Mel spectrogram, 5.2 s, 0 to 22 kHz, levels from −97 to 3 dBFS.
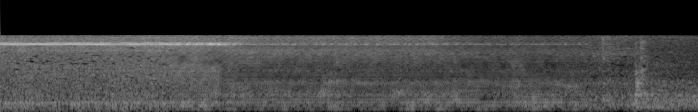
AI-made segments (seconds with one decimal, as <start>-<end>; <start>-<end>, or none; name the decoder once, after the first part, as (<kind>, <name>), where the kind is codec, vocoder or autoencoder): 1.3-4.4 (vocoder, HiFi-GAN)

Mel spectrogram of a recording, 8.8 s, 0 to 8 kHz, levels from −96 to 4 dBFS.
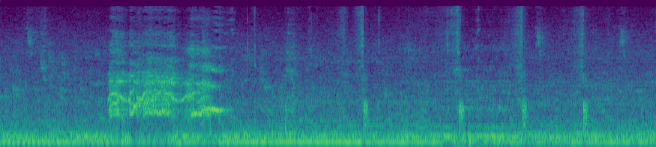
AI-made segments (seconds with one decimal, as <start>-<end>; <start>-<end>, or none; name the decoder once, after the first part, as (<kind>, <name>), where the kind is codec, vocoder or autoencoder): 5.9-6.8 (vocoder, HiFi-GAN)

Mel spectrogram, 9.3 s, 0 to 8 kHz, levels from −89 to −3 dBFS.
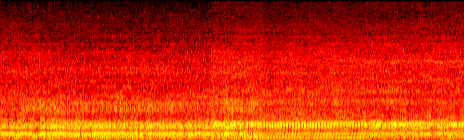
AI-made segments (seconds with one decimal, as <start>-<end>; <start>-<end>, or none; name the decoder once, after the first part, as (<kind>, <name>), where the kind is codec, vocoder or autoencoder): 0.0-4.9 (vocoder, HiFi-GAN); 7.3-9.3

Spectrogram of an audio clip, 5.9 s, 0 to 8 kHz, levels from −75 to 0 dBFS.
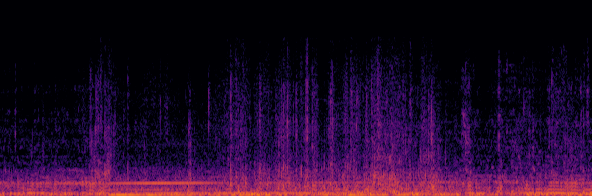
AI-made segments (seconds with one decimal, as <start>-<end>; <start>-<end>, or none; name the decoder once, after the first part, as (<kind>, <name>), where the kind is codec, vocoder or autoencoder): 0.0-1.1 (vocoder, HiFi-GAN); 4.6-5.9

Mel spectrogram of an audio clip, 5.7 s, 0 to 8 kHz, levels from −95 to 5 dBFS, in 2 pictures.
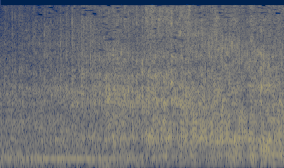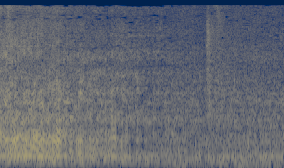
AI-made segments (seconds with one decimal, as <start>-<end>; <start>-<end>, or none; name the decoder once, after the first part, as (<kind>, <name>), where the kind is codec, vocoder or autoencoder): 1.4-4.5 (vocoder, HiFi-GAN)

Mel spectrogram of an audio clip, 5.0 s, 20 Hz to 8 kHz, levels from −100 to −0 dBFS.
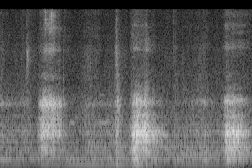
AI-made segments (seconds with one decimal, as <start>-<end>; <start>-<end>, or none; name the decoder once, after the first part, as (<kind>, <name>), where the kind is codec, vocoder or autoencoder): none

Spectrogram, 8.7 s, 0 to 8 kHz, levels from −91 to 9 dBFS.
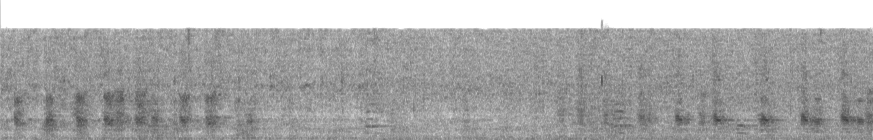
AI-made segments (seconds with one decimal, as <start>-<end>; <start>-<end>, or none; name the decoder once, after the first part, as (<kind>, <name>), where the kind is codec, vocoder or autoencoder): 0.0-3.8 (vocoder, HiFi-GAN); 4.4-4.9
